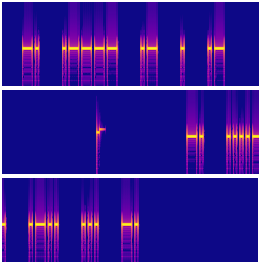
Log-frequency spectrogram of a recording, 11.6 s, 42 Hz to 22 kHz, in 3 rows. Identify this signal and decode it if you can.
Morse code, heard as a keyed tone, about 25 wpm, spaced as for 16 wpm, 700 Hz. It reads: N1AEA N4LSN
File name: Lesson 15g - Number 5 - Call Signs 25wpm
